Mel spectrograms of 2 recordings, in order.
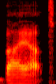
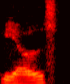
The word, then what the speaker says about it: Biot: hyperpnea chain Stokes respirations bios respiration it looks like biots but it's it's appropriately pronounced bios um Cals respiration and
